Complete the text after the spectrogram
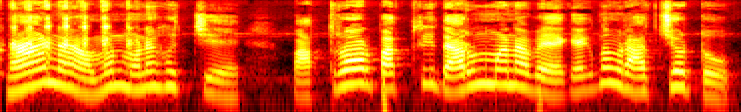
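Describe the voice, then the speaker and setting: A man voicing an eager, lovestruck village suitor in comedy cartoon dialogue, colloquial and agreeable, with a pitch-shifted voice. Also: expressive, fairly quick.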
